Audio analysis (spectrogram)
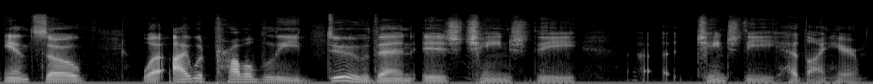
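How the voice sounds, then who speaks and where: A marketer critiques a landing page in a casual screen-share, walking through the web page while sounding self-deprecating and hesitant, with lots of fillers. His low voice is nasal, bright and forceful, and he speaks extremely slowly. The recording has no echo.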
